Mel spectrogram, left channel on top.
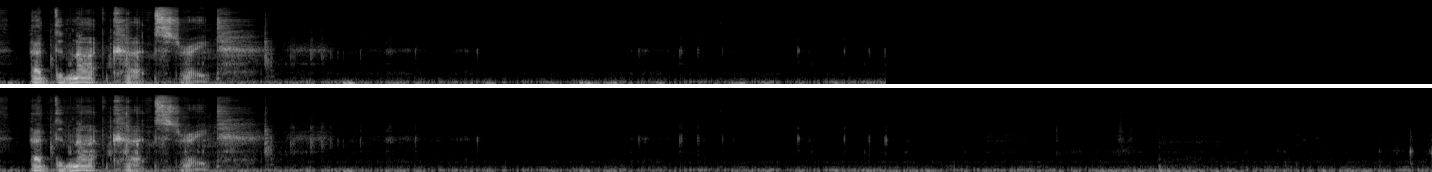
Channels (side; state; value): left; drops out; at 8.9 s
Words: That did not cut straight.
